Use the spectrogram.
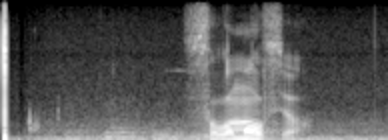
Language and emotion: Russian, neutral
